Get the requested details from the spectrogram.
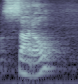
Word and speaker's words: subtle: Subtle. It has a silent B.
